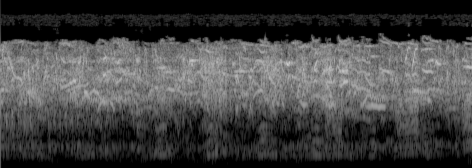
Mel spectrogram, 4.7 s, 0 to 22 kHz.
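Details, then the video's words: Redwing flock singing together at Lipovaya Gora, Oka Nature Reserve, Russia, in April 2019: a dense, unbroken mass of high twittering, squeaky and warbled notes from many birds at once, steady in loudness throughout. "Белобровик Turdus iliacus, коллективное пение стаи / song of the Redwing flock"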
